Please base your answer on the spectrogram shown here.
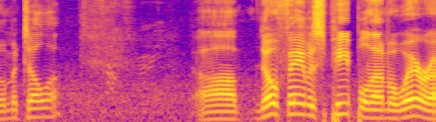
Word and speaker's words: Umatilla: time posting i'm from a small town of umatilla is how we pronounce it steph umatilla umatilla no famous people i'm aware of but i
